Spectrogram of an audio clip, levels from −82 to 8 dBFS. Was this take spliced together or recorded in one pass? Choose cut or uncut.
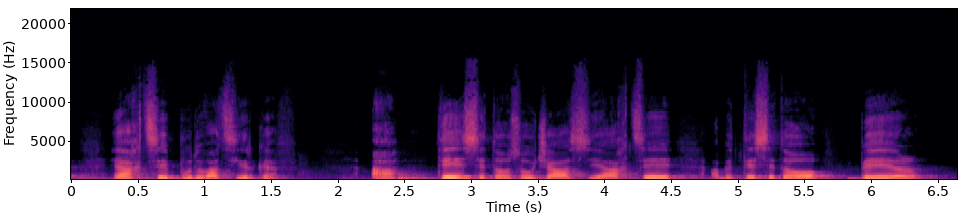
uncut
